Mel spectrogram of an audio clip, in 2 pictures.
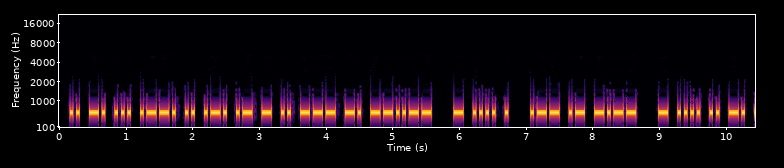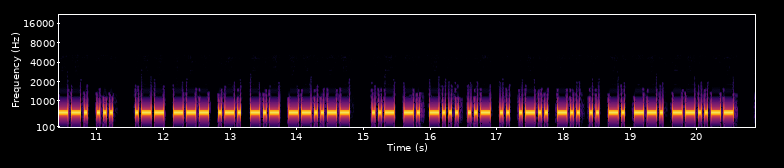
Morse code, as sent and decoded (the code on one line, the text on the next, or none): .. -. ... .--. .. .-. .- - .. --- -. --..-- / - .... / .-- .- -.-- / - .... .. -. --. ... / .-- --- .-. -.- --..-- / ..- -. -... ..- .. .-.. -.. .. -. --. --..--
INSPIRATION, THE WAY THINGS WORK, UNBUILDING,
